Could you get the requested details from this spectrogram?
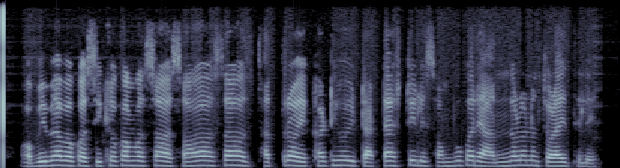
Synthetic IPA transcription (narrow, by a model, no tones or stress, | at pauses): ɔbʱibʱabɔkɔsikʰjɔkɔŋkɔsɔɦɔsɔɦɔsɔɦɔt͡ʃʰat̪ɾɔekʰaʈiɦoiʈaʈasʈilisɔmbʱukɔɾeand̪oɭɔnɔt͡ʃɔɭajt̪ʰile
